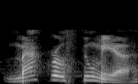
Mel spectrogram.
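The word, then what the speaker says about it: macrothumia (μακροθυμία): Now, the word patience, as it shows up in this passage and as it shows up in the fruit of the Spirit, the word patience is pronounced macrothumia. It's a mouthful. Say that one with me.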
